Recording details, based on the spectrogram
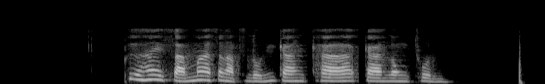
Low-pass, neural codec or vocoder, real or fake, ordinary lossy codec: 5.4 kHz; none; real; AAC, 24 kbps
